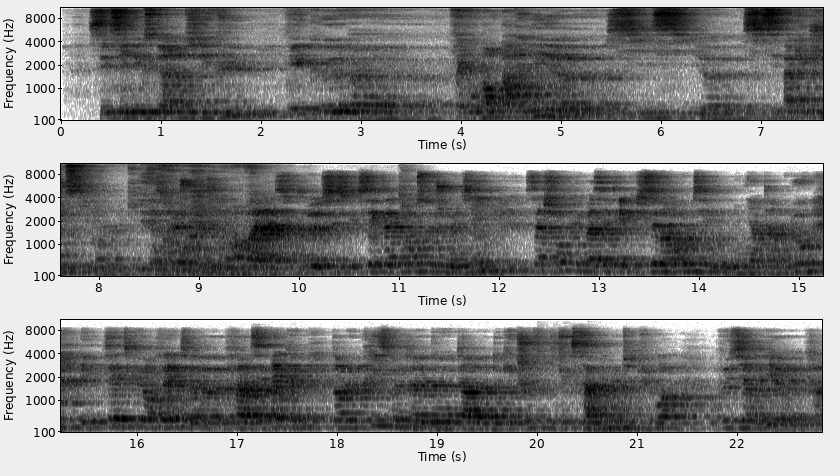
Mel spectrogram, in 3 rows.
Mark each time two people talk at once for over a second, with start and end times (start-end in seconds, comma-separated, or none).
8.4-9.7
